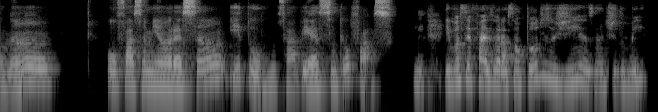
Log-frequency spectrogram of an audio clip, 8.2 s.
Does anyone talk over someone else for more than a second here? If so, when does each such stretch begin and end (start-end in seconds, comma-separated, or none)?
none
